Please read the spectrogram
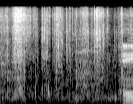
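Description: Thin plastic packaging bag crinkling as it is pulled from a bag pocket and handled, loudest in the first half second, then in smaller scattered crinkles.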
